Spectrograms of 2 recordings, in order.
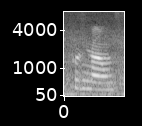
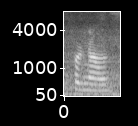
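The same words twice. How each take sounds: Both takes have the same delivery.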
